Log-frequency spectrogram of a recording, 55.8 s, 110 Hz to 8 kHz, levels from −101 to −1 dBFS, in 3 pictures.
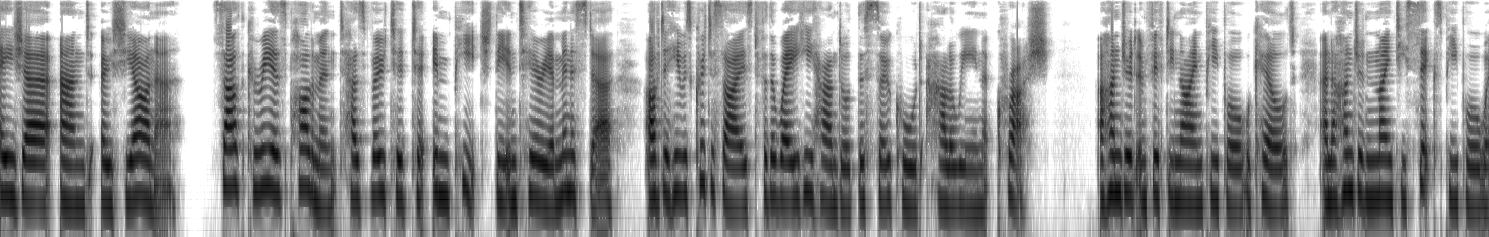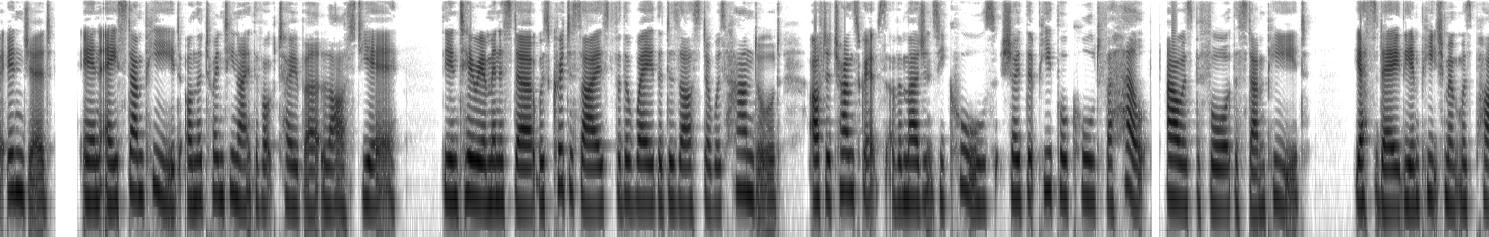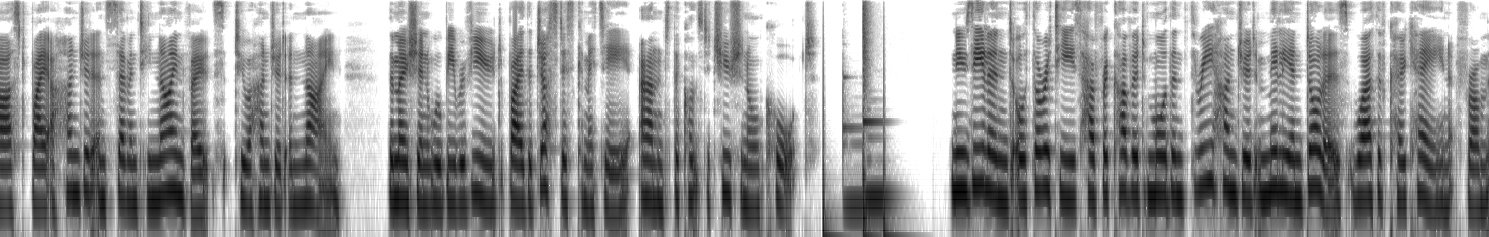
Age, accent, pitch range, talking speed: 20-39, British, 205-235 Hz, 115 wpm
